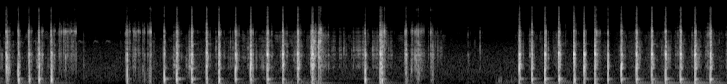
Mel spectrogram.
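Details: A male woodpecker, either a Gila or a Ladder-backed Woodpecker, pecks at and damages a trail camera. It hammers the hard plastic with sharp, hollow knocks, about eight a second, in bursts broken by brief pauses.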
